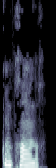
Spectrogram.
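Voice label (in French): "comprendre", French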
